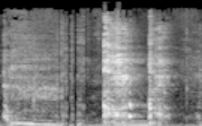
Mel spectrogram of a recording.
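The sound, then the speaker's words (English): Coughing after vaping an e-cigarette: a few loud, harsh, rough coughing bursts in quick succession. “Yeah, it makes me cough too.”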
